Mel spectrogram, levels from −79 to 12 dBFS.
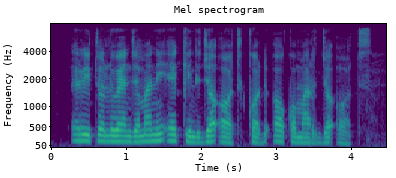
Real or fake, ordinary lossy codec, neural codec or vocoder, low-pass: real; none; none; 7.2 kHz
